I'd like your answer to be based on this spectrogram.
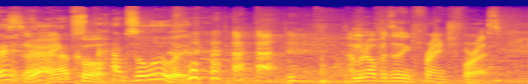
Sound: laughs

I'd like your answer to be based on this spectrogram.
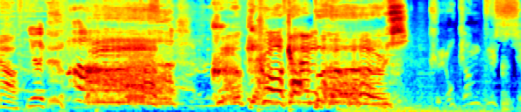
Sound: both groan loudly

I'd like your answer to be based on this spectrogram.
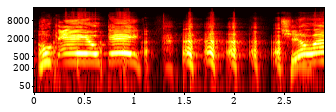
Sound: more laughter

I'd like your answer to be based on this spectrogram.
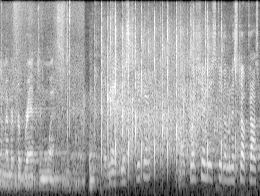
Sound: applause

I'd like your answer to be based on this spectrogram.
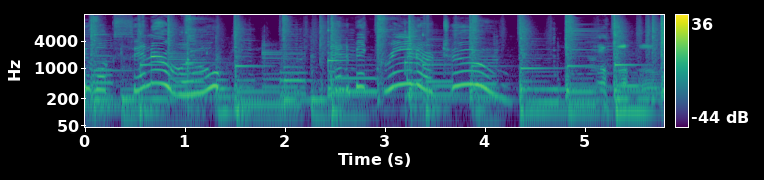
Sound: chuckling

